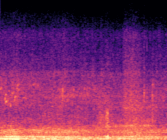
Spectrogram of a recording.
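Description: Honey bees buzzing densely and continuously at a busy hive, a close, steady hum that fills the whole moment.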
